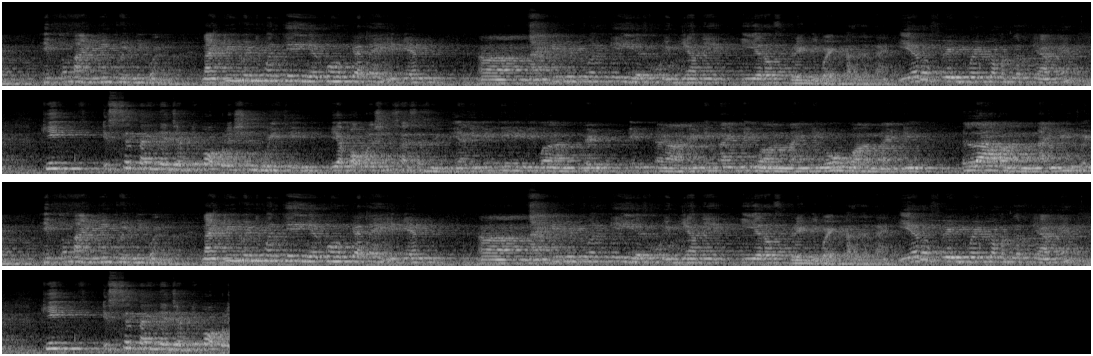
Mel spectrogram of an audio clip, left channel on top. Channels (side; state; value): right; drops out; at 13.2 s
